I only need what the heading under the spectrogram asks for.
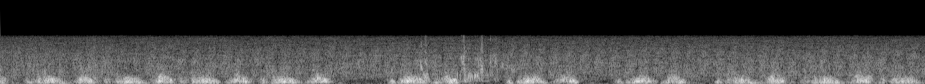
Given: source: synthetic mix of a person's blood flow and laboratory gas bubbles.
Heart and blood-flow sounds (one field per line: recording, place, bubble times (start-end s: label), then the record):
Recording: Doppler ultrasound of blood flow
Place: precordium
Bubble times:
4.18-4.40 s: bubbles
4.46-5.16 s: bubbles
From the record:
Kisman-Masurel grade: 211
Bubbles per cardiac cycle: several, 3 to 8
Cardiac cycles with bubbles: 1 to 10%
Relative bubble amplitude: barely perceptible (0.100 to 0.250)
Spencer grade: 1 (occasional bubble signal discernible with the cardiac motion signal, with majority of cardiac periods free of bubbles)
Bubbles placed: only in the low amplitude regions of the cardiac cycle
